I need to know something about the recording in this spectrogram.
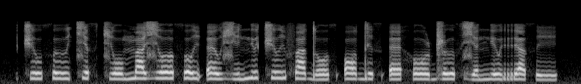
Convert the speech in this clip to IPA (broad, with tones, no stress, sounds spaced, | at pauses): t͡ʃ ɯ˨ u̯ θ ɯː˨ t͡ɕ ɛ˧ θ t͡ɕ oː˨ m a˦ ʑ ɤː˦ θ o˦ i̯ ʔ ɛ˧ u̯ ʑ i˨ nʲ ɯ˦ t͡ʃ ɯ˦ i̯ f a˦ d oː˨ θ ʔ ɔ˦ d i˧ θ ʔ ɛ˧ h oː˧ ɖ͡ʐ ɯː˧ θ ʑ ɛ˨ nʲ e˧ u̯ rʲ a˦ θ i˨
